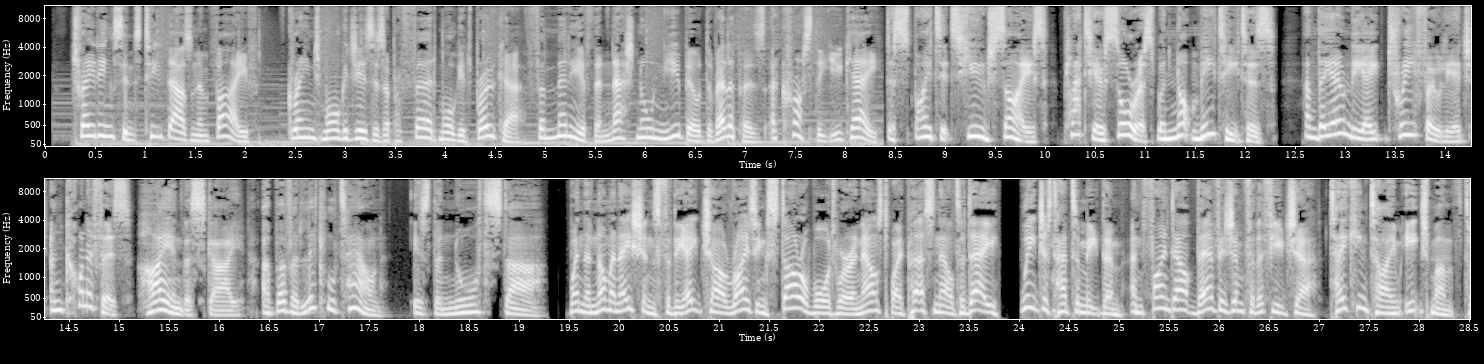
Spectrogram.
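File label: corporate, male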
